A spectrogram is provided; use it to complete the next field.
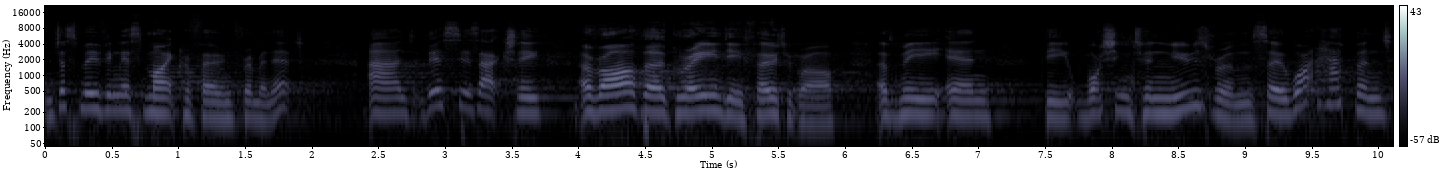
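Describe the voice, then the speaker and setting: A woman with a British accent, medium pitch, lively intonation and a moderate pace. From England. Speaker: Rotary director and former journalist. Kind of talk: conference speech. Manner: hesitant, many fillers.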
